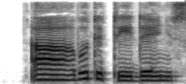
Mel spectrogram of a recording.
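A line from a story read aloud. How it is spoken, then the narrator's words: Dull, listless voice. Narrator (Russian): сказала его жена, все тем же своим тусклым и вялым голосом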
